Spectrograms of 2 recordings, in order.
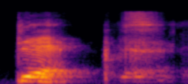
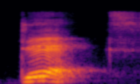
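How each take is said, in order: First: The B sound is pronounced. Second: The B sound is left silent. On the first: The speaker calls it wrong. "You don't say depth" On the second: The speaker calls it right. "you say debt"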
